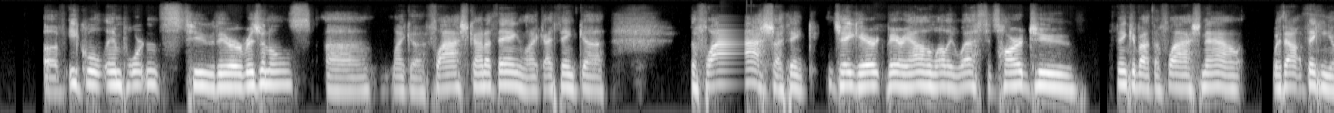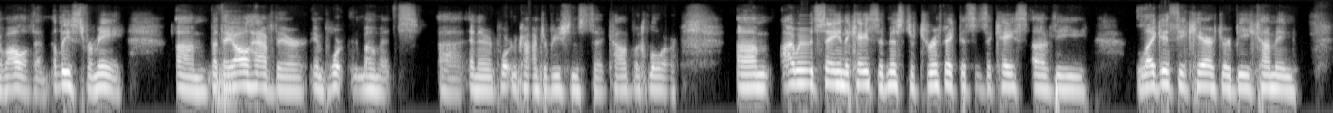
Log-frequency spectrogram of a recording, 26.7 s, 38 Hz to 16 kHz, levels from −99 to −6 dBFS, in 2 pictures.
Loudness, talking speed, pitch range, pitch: -17 LUFS, 180 wpm, 140-170 Hz, 155 Hz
